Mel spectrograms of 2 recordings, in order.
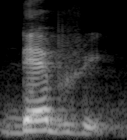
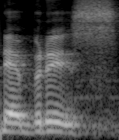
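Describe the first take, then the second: First: No s sound is heard at the end. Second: An s sound is pronounced at the end. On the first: The speaker calls it right. "S is silent" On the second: The speaker calls it wrong. "It's not debris"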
